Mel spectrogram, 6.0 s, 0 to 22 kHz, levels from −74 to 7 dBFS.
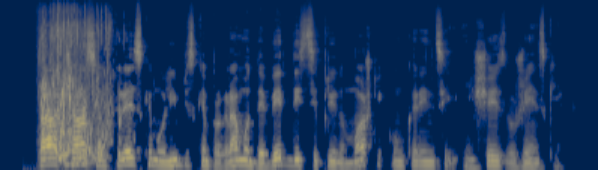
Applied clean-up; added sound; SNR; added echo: classical method spectral subtraction.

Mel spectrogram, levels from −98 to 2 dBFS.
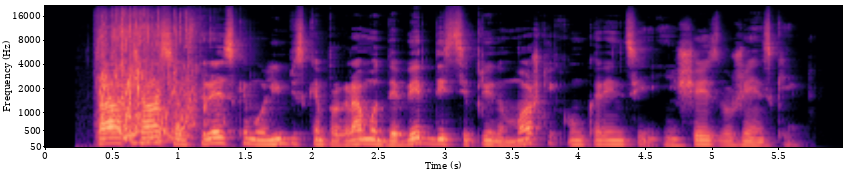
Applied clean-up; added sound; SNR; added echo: classical method log-MMSE.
